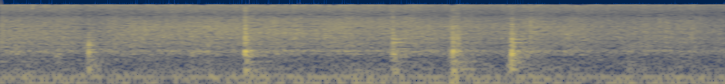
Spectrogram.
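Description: Chopped onions sizzling in hot oil in a nonstick frying pan as they are stirred with a slotted spatula, the spatula clicking against the pan about five times.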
